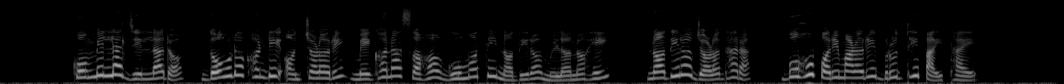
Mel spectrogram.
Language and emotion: Odia, neutral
